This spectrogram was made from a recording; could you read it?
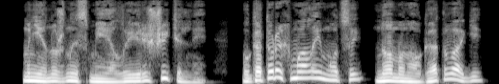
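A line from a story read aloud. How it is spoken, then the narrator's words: Even, flat voice. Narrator (Russian): говорил ровным, почти бесцветным голосом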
